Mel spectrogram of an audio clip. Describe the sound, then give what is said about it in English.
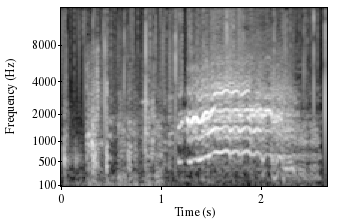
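Horses galloping furiously along a woodland path, with thudding hoofbeats for about a second, then a loud, quavering whinny that holds for over a second before trailing off. “galloping furiously down a path through the woods, they suddenly come to a clearing.”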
